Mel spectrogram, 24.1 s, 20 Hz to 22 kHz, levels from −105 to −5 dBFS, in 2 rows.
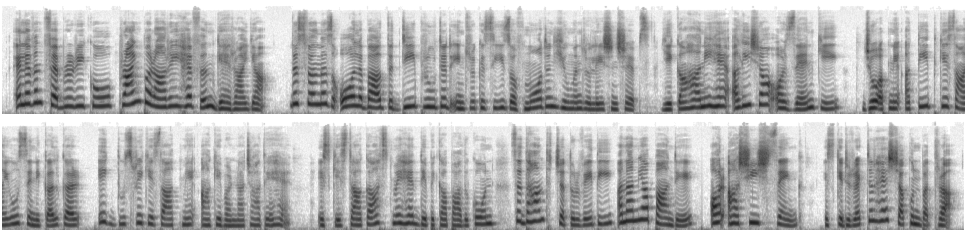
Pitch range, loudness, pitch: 215-305 Hz, -28 LUFS, 250 Hz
